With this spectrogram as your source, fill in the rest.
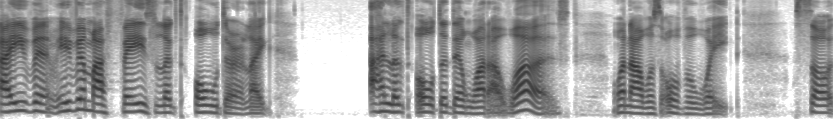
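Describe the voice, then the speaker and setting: A woman with an American accent speaks at a fairly slow pace in a fairly low pitch with ordinary pitch variation, a normal speaking voice. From New York City, the Bronx. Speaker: weight loss story guest. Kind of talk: casual interview.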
